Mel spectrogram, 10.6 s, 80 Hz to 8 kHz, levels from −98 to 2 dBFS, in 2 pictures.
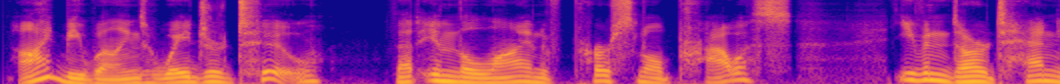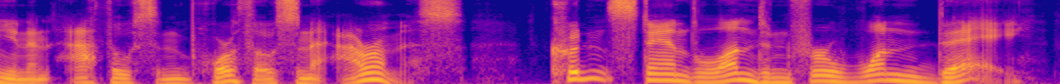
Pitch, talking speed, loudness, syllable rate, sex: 135 Hz, 155 wpm, -20 LUFS, 4.6 syllables/s, male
